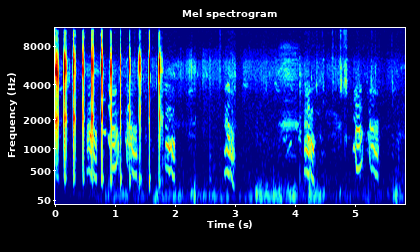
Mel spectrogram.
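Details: Gora teetar and irani teetar francolin calling: a rapid run of sharp, harsh clicking notes at the start, then scattered descending, nasal notes over a low rumbling background.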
